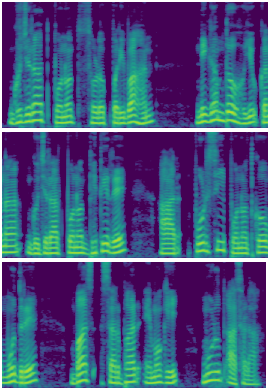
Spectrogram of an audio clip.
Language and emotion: Santali, neutral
